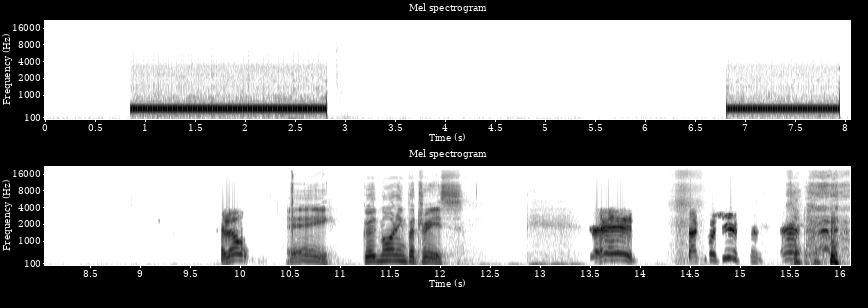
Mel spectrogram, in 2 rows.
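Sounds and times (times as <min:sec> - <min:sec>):
telephone ringback tone as a call is placed from Norway: 0:00.8 - 0:02.8, 0:06.8 - 0:08.0
speech: 0:09.8 - 0:12.3, 0:13.5 - 0:16.0
laughter: 0:15.4 - 0:16.0.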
